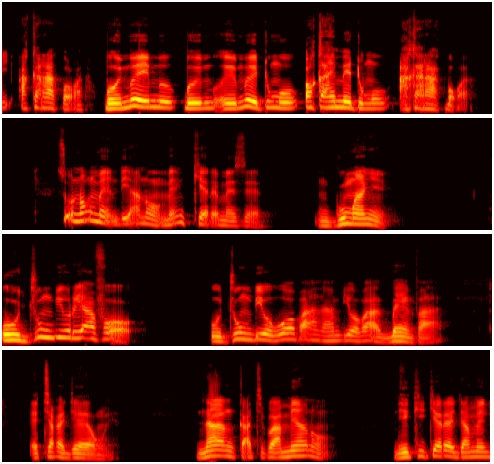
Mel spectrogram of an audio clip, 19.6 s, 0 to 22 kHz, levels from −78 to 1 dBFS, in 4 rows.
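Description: No technical faults can be heard anywhere in it.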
